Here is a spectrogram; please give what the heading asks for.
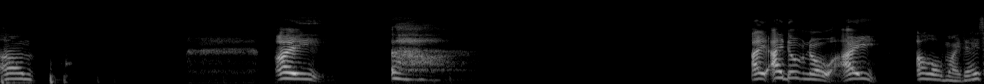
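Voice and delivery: slow, close-to-tears stammer, voice welling up. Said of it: "I think I'm about to cry about verdict".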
